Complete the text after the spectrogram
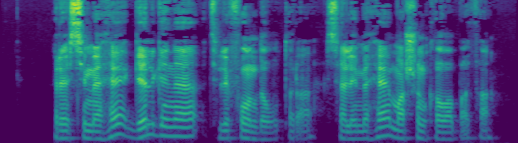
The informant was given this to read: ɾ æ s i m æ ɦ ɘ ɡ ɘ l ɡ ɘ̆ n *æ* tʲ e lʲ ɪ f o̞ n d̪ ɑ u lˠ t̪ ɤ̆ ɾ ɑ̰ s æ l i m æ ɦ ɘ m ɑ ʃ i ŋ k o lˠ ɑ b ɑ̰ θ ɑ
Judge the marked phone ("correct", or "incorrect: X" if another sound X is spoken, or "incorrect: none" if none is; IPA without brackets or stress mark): correct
